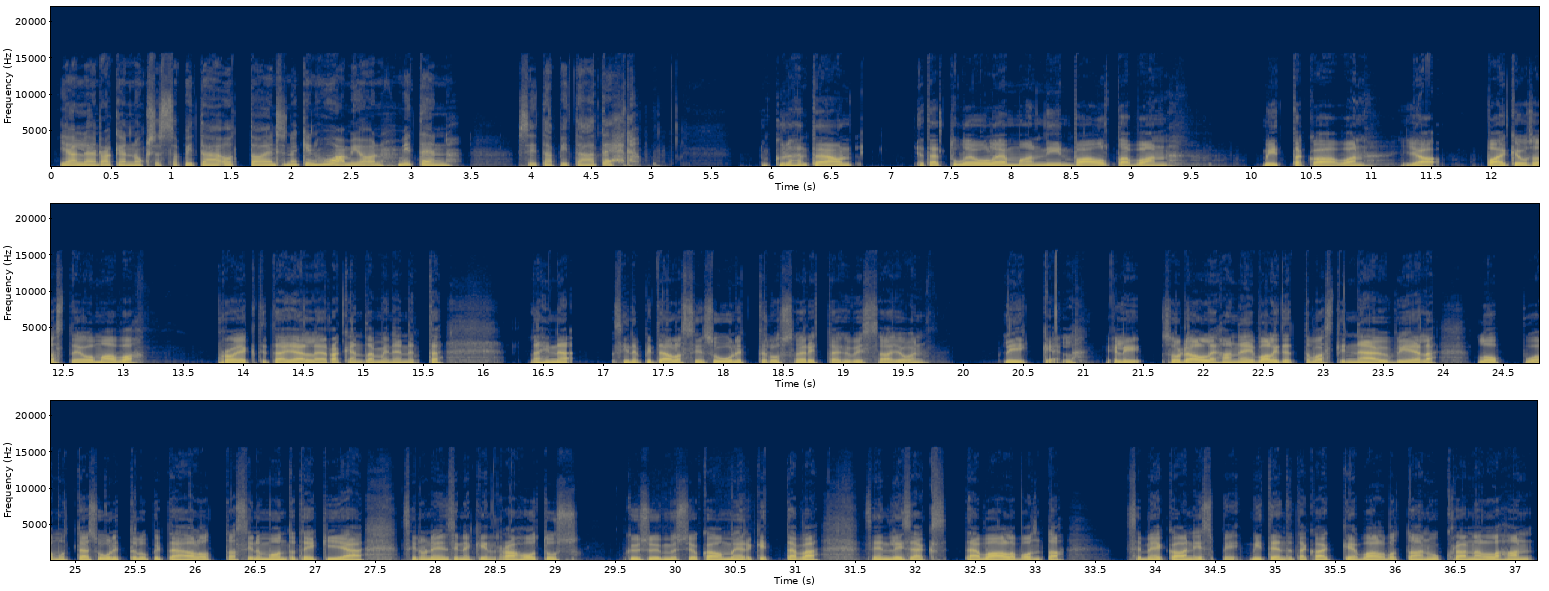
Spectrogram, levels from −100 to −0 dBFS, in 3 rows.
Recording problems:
muffled; slightly; fading above 3.5 kHz

